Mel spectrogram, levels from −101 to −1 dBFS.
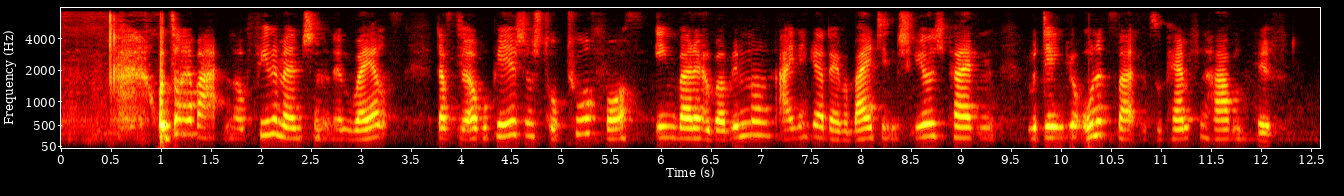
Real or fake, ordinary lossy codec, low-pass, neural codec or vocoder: fake; none; 7.2 kHz; codec, 24 kHz, 0.9 kbps, WavTokenizer, medium speech release version 1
